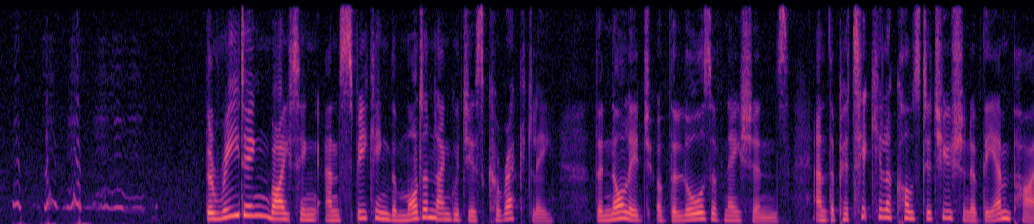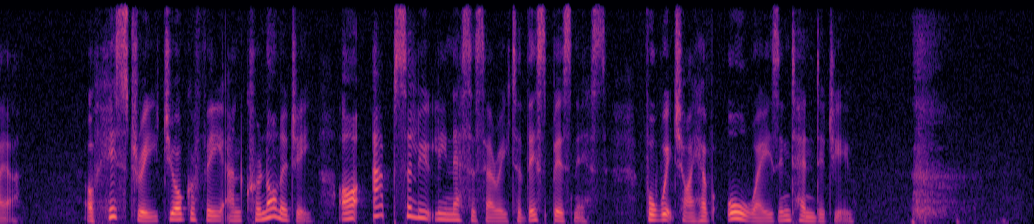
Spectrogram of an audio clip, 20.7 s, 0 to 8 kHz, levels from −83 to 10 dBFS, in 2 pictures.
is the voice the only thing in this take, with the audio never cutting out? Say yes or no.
no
